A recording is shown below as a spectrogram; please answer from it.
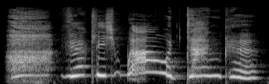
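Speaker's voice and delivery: put-on a thrilled girl who can't contain herself; overjoyed. Mathilda, granted the internship, squeals with joy.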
